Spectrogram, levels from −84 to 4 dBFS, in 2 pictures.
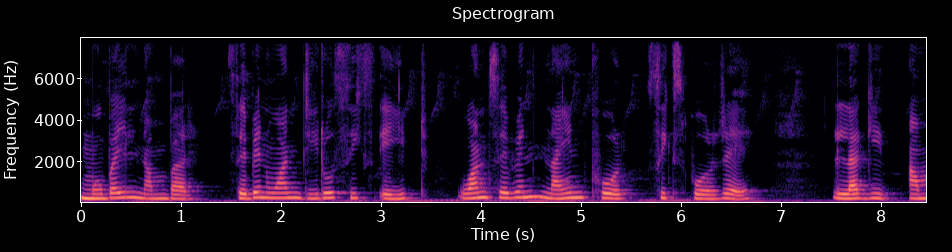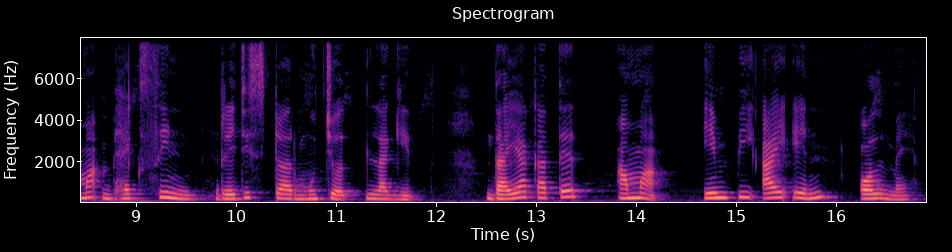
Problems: none marked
